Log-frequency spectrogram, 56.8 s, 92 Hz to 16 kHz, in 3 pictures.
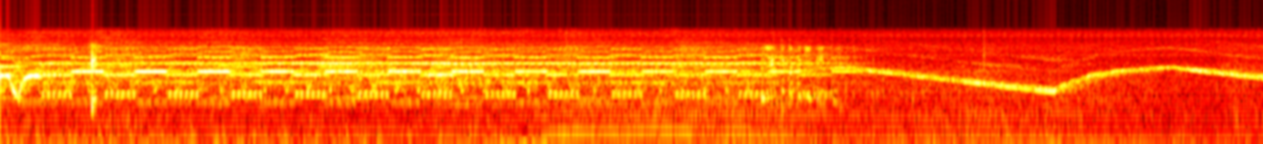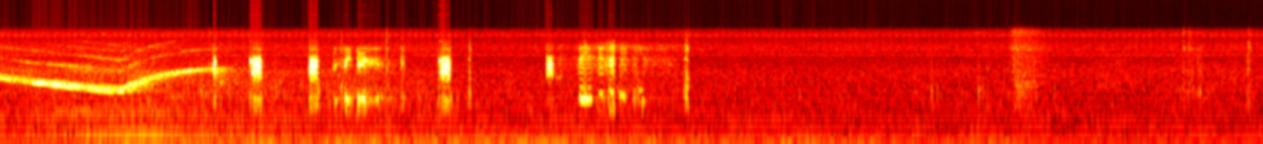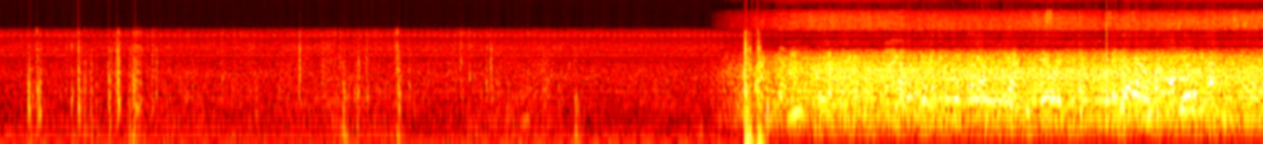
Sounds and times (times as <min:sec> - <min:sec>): Fire engine, fire truck (siren): 0:00.0 - 0:22.9, 0:48.7 - 0:56.8
Speech: 0:11.4 - 0:12.7, 0:49.3 - 0:56.8.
